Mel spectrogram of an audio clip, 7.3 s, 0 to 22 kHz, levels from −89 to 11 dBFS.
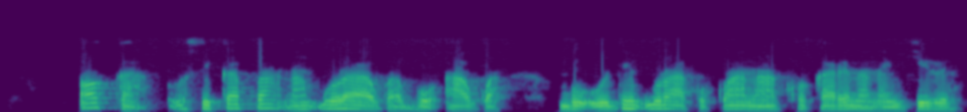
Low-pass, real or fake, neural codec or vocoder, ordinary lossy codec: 5.4 kHz; real; none; none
